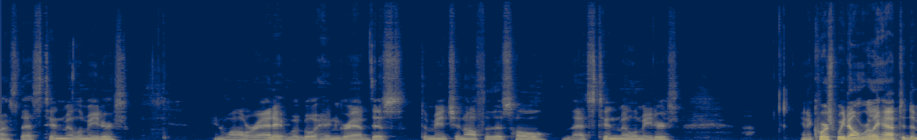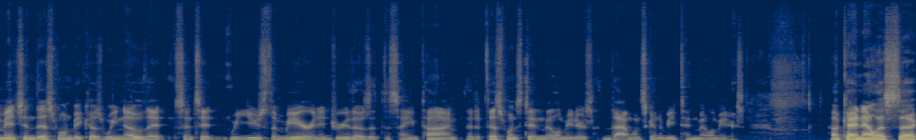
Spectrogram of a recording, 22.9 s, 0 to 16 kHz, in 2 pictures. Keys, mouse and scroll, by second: 0.2 click, 3.6 click, 6.3 click.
